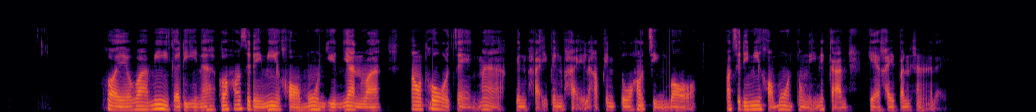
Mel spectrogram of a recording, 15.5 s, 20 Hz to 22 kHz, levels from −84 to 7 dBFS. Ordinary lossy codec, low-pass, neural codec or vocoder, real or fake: none; none; none; real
